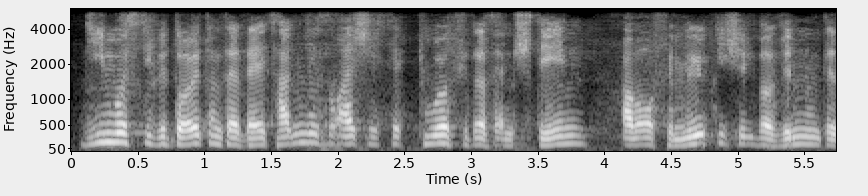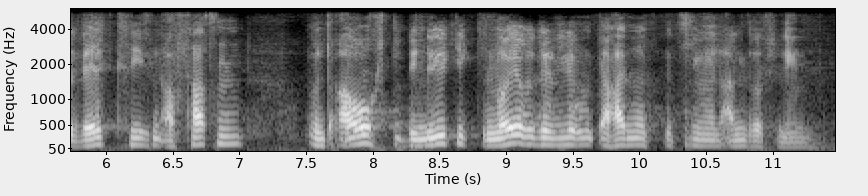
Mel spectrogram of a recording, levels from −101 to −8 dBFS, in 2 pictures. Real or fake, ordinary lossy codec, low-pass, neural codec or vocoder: fake; none; 5.4 kHz; codec, 44.1 kHz, 2.6 kbps, SNAC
